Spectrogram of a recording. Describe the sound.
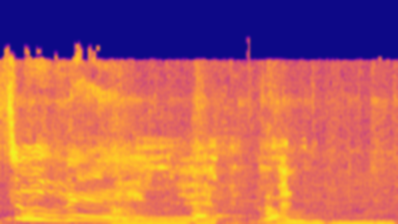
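Two dogs that escaped from their dog sitter yip and whimper in high, wavering, whining tones, several loud cries following one another with short breaks.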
